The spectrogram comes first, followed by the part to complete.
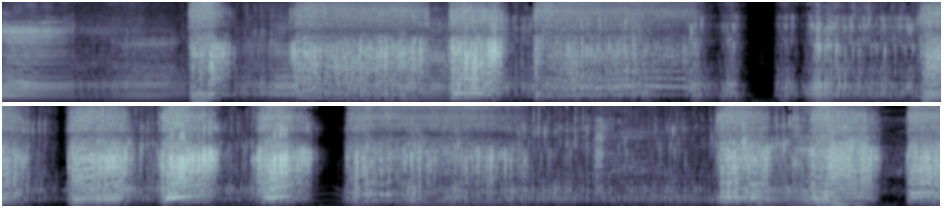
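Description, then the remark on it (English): A string of wet, squelchy arm farts played in rhythmic bursts, varying in pitch like a silly tune, with a sustained hummed or sung tone at the start. “I like to say goodbye with musical arm farts.”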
